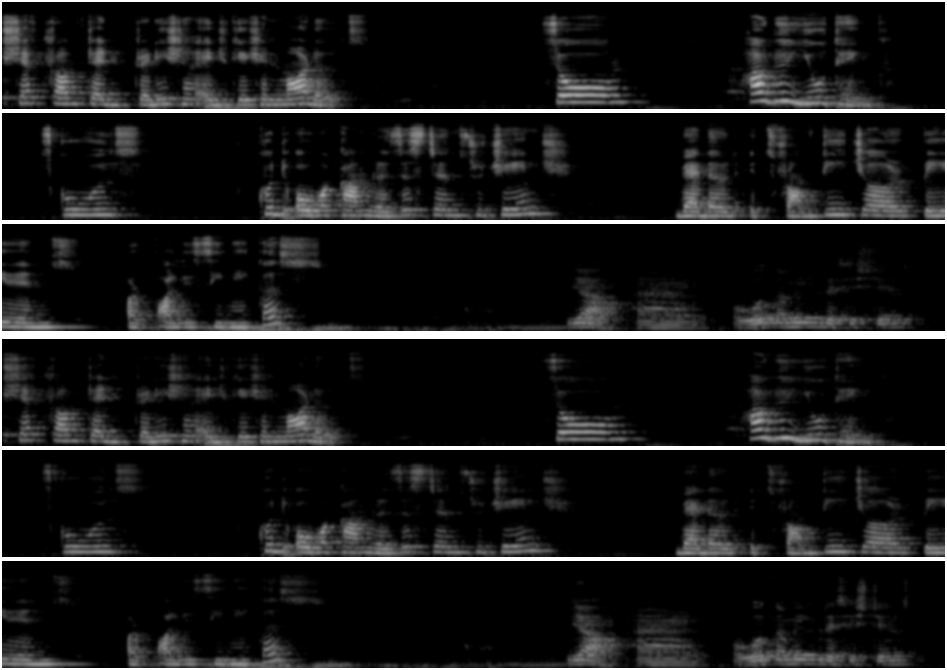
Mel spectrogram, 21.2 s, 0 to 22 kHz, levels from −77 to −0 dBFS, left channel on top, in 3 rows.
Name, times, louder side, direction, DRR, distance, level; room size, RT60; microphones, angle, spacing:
voice 1, 0.0-2.7 4.1-4.7 5.4-6.7 7.5-8.1 9.0-11.3 12.1-14.8 15.1-16.5, left 5 dB, 40° left, 0.7 m, -34 dB
voice 2, 18.4-20.9, right 1 dB, 35° right, 4.1 m, -43 dB
19.5 x 16.0 x 3.1 m
head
